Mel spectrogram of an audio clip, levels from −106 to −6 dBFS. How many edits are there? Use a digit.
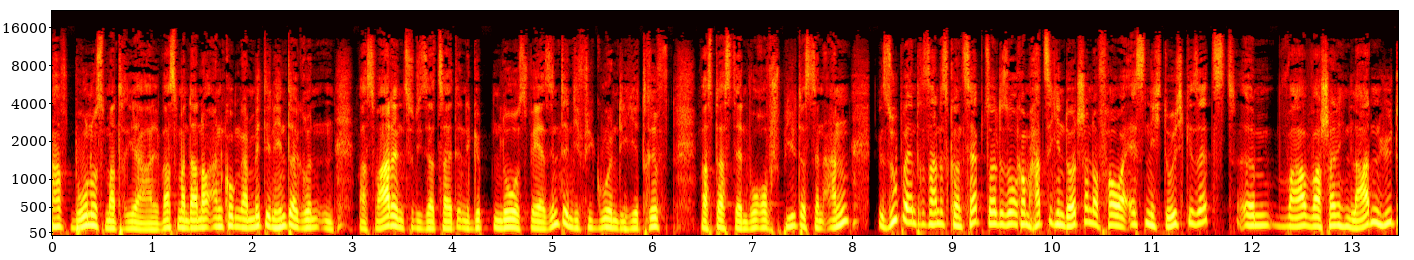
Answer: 4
